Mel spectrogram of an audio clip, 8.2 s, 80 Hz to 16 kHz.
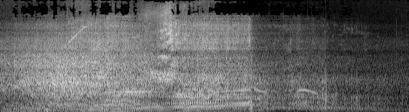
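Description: Pagani Huayras' twin-turbo V12 engines accelerating hard past at close range, the pitch climbing as they rev up. The sound drops sharply about five seconds in and then fades as the cars drive away.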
